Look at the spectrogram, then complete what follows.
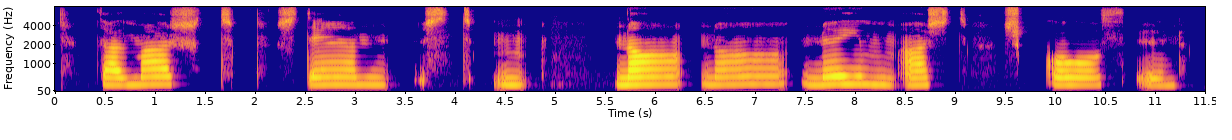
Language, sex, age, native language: Icelandic, female, 9, Icelandic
